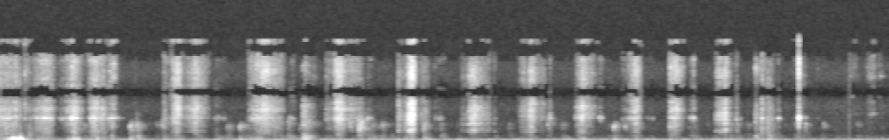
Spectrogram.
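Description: A wooden pestle-like stick pounds down on a small, solid grey-purple kinetic sand mound molded into a cup shape on a white textured mat. A sharp thud opens, followed by a steady, low, muffled crunching and rubbing with faint bright grainy ticks. The mound is flattened into a crumbled patty.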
